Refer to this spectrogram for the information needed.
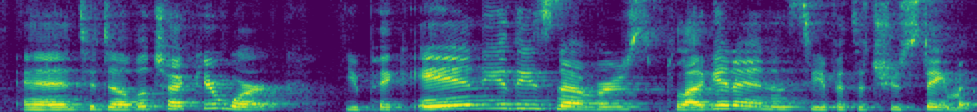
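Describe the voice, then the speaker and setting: A woman with noticeable background noise and audible room echo. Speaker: middle school math teacher. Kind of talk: lecture.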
